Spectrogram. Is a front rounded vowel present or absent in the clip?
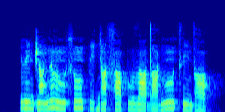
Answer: absent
